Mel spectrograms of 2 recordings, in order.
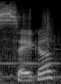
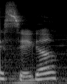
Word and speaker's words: Sega: I say Sega. Yeah, I say Sega. I just always have.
